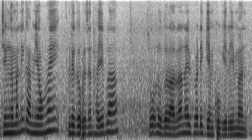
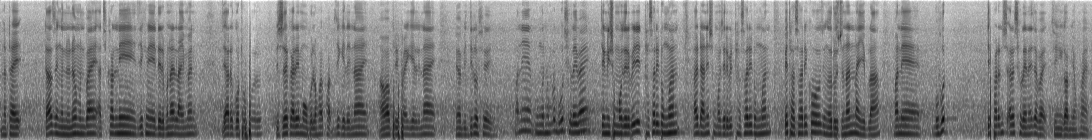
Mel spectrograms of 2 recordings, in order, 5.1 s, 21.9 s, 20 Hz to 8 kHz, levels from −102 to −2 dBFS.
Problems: constant background noise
